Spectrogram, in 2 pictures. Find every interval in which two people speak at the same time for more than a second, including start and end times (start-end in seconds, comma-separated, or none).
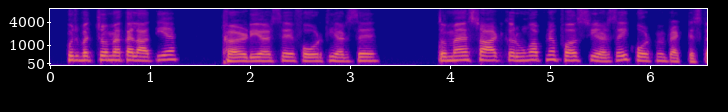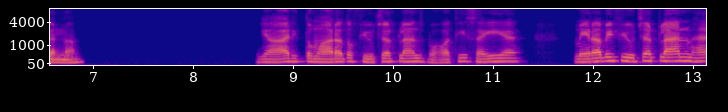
none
